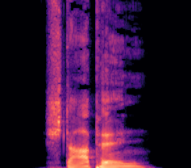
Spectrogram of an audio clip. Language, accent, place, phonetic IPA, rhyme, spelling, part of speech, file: German, Germany, Berlin, [ˈʃtaːpl̩n], -aːpl̩n, Stapeln, noun, De-Stapeln.ogg
- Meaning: dative plural of Stapel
